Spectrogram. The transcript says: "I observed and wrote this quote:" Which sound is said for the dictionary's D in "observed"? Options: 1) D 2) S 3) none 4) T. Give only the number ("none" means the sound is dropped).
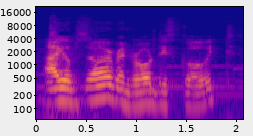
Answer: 3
